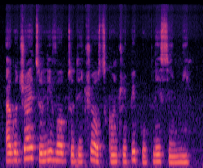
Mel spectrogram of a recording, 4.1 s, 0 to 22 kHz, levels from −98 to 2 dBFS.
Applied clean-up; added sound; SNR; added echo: none; none; none; none.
